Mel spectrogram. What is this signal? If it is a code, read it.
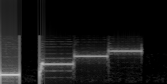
Special information tone.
